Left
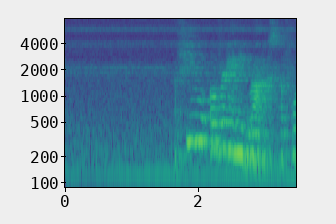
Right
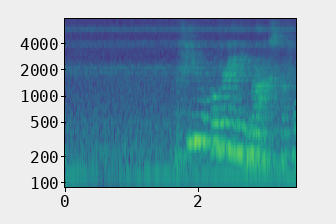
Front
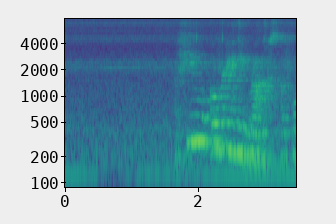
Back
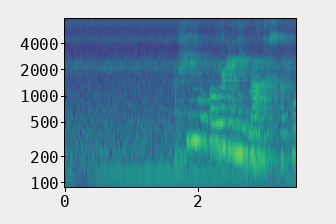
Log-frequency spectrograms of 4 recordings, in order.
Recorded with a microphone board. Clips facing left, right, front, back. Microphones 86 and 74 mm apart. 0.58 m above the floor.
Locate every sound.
1.6 s a woman speaking: 110° left, 4 m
